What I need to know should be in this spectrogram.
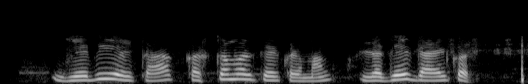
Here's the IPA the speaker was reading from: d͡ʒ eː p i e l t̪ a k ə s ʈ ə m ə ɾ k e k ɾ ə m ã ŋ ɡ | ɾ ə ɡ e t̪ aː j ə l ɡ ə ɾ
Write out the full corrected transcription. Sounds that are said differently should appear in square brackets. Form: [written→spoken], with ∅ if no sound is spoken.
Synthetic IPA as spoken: d͡ʒ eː [p→b] i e l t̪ a k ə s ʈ ə m ə ɾ k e k ɾ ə m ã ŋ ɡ | [ɾ→l] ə ɡ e [t̪→d̪] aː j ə l [ɡ→k] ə ɾ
